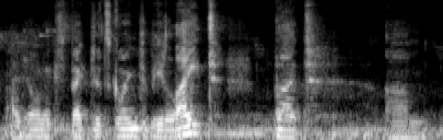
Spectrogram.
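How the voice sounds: Moving at a fairly quick pace, a man speaks at a low pitch with little pitch movement.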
